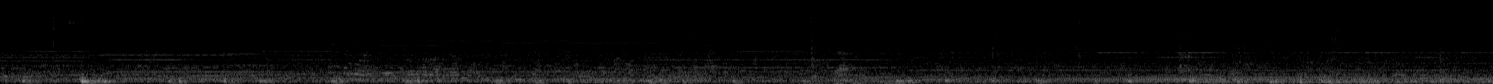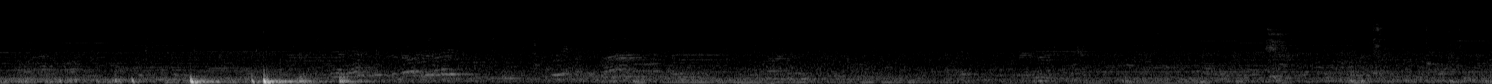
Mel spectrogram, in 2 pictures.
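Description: A crowd murmurs softly in a hall.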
